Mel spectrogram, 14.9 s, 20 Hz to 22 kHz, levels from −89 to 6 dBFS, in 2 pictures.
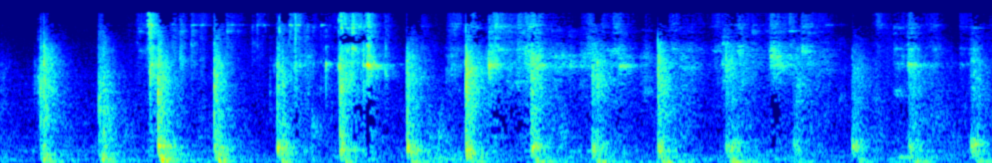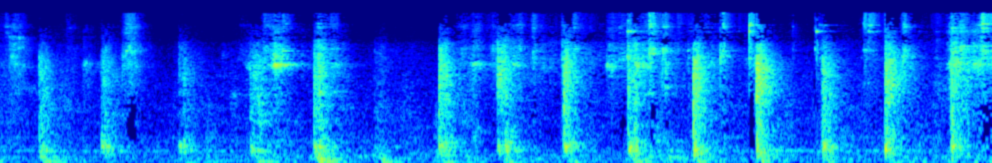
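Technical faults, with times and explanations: Nothing stood out on listening to this audio.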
